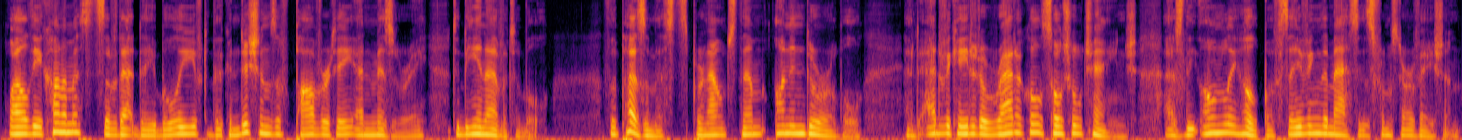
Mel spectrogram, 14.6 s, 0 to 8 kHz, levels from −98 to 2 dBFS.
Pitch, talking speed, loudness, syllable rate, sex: 130 Hz, 150 wpm, -17 LUFS, 5.7 syllables/s, male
